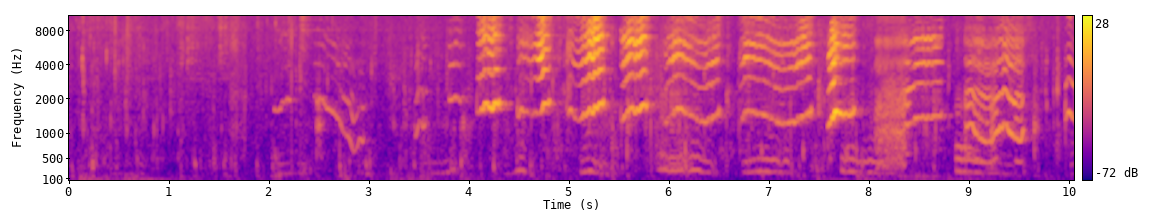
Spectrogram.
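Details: Indoors, blenheim Cavalier King Charles Spaniel puppies of six weeks let out wavering, whistle-like whines that rise and fall, building from soft isolated cries to a fuller, overlapping chorus.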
